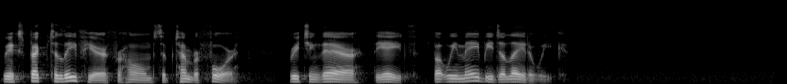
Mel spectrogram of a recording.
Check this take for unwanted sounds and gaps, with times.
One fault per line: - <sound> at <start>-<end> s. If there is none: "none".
none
